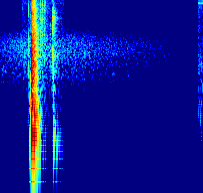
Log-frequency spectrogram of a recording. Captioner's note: door slams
